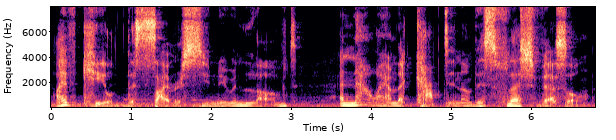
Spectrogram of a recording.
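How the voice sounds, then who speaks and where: A man's voice: deep voice, wildly swooping pitch, measured pace, gravelly, bright, forceful tone, full character voice. An actor playing a menacing, sardonic demon in a possessed man's body in an audio horror drama. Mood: gloating. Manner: sardonic, taunting, theatrical. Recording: music under the voice.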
